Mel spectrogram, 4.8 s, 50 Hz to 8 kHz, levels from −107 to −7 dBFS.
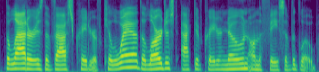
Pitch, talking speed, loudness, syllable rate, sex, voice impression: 190 Hz, 240 wpm, -20 LUFS, 6.0 syllables/s, female, very feminine, young, very thin, tensed, powerful, slightly bright, very hard, very clear, fluent, cute, intellectual, very refreshing, sincere, calm, very friendly, very reassuring, very unique, slightly elegant, wild, lively, strict, slightly intense, slightly sharp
